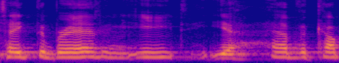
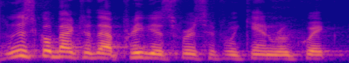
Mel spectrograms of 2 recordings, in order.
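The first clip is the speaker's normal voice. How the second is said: usual speaking voice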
